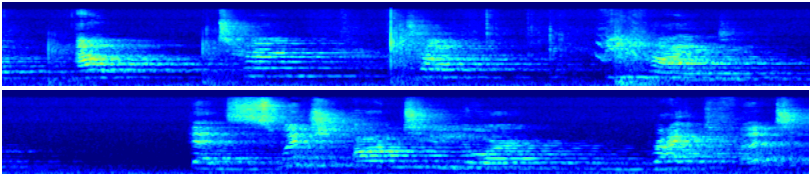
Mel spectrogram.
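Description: A woman's voice speaking, with light taps and thuds of Irish dance soft shoes landing on the studio floor several times as a step is danced.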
